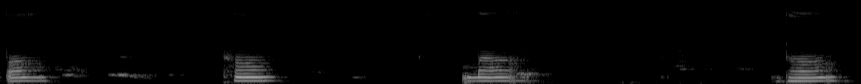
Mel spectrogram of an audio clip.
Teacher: બંને હોઠ ભેગા થઈને મુખમાંથી આવતી હવાને રોકે અને જે ધ્વનિ ઉત્પન્ન થાય તેને ઓષ્ટ ધ્વનિ કહે છે પછી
